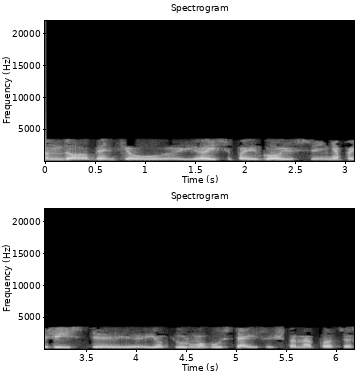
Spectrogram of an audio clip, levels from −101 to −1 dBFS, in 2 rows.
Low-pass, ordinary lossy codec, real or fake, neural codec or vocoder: 3.6 kHz; MP3, 16 kbps; real; none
